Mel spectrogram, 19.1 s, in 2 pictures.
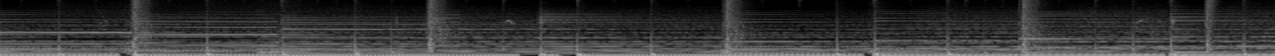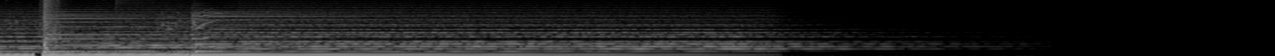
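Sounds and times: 
PSR-S670 keyboard soul RnB rhythm: 0:00.0 - 0:13.1.

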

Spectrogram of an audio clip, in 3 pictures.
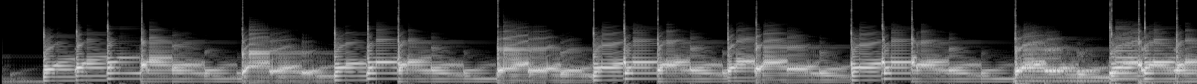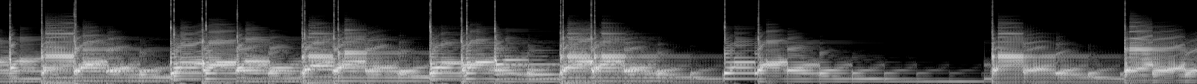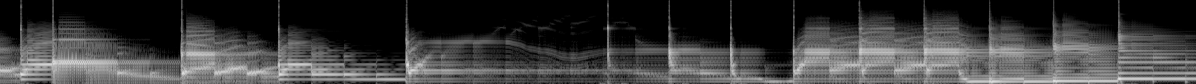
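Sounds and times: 
MS20mini synthesizer: 0:00.1 - 0:35.8.

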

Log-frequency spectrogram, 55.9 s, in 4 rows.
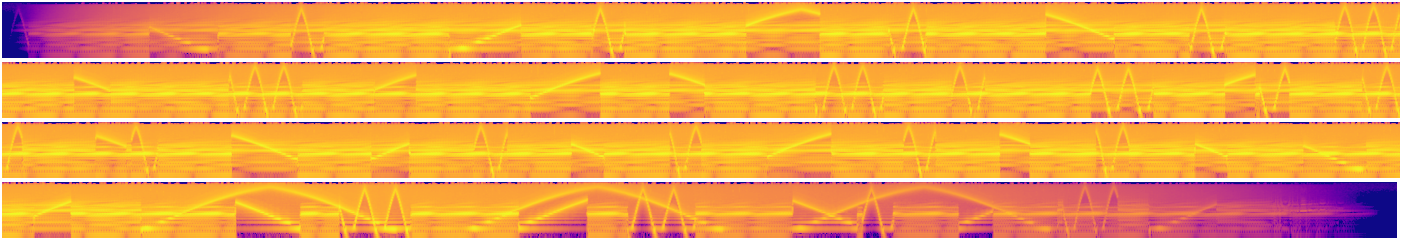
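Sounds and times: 
music with switching LFOs: 0:01.9 - 0:54.0.

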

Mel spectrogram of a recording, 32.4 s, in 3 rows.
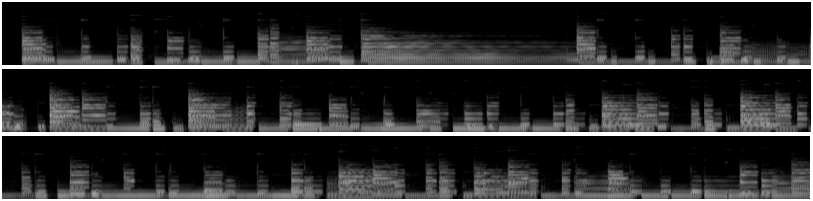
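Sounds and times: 
electric piano: 0:00.2 - 0:32.3.

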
